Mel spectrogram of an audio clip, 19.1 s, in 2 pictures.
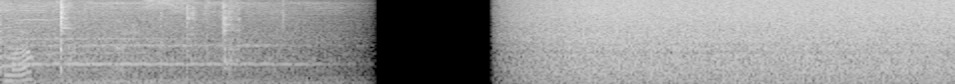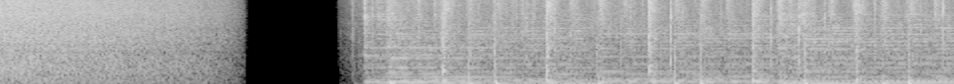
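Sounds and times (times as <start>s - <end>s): rushing white water: 5.0s - 12.0s.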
